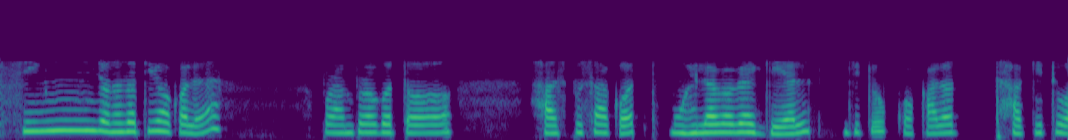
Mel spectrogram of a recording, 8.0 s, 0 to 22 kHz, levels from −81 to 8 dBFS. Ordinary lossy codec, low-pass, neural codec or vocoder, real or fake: none; 3.6 kHz; codec, 16 kHz, 16 kbps, FreqCodec, smaller model; fake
